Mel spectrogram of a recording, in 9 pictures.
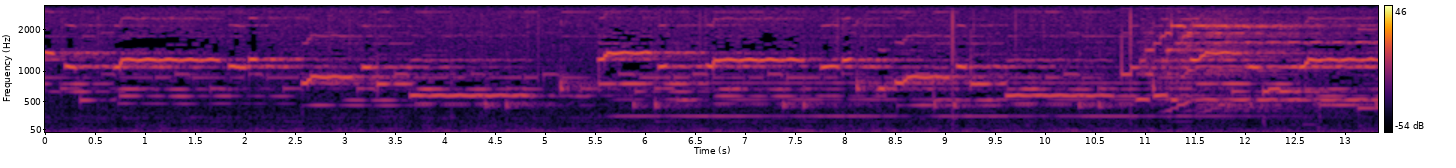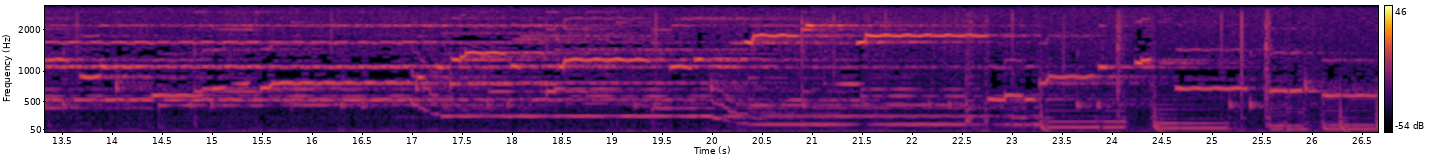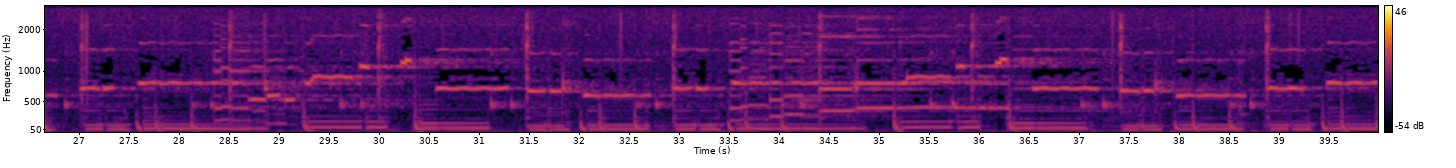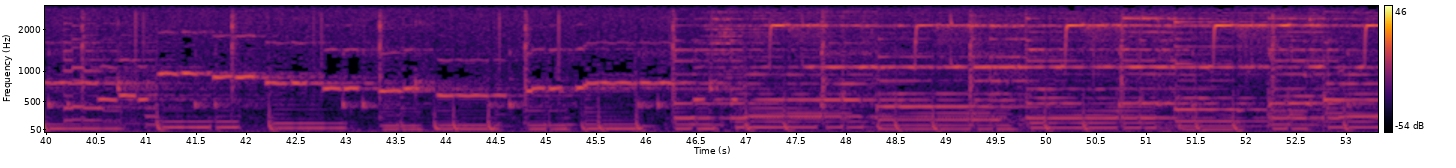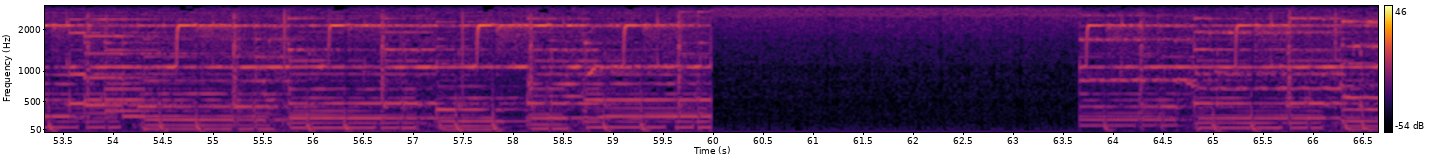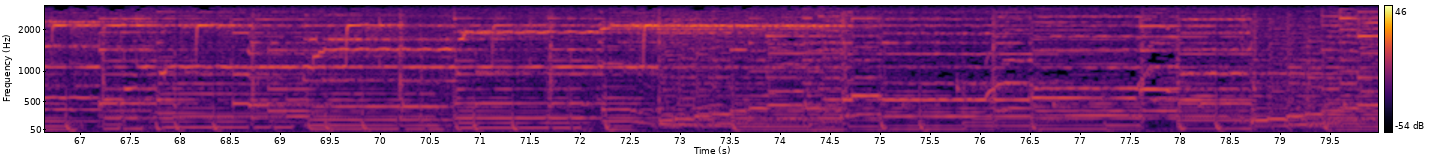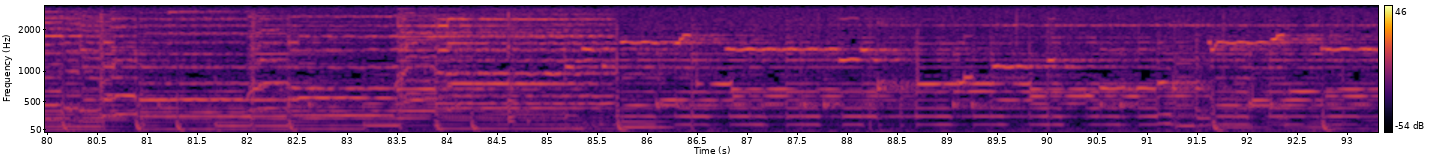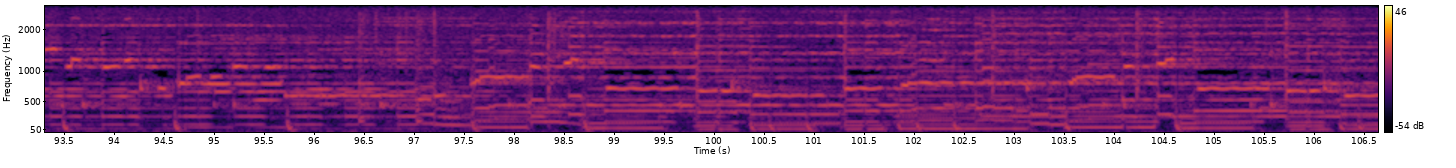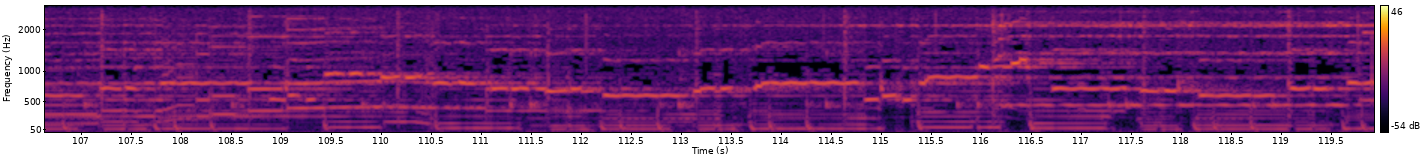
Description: found on geocities with no information, dont recognize it and a meagre search effort turned up nothing so its untitled
three separate 6khz files compiled into one with added noise gaps because it wasnt seamless and it feels better this way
